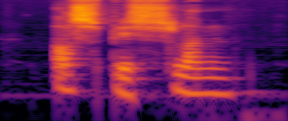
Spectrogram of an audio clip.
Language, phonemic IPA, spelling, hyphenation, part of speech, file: Dutch, /ˈɑs.pɪˌslɑŋ/, aspisslang, as‧pis‧slang, noun, Nl-aspisslang.ogg
- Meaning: asp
